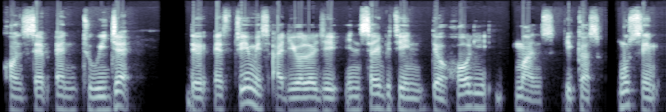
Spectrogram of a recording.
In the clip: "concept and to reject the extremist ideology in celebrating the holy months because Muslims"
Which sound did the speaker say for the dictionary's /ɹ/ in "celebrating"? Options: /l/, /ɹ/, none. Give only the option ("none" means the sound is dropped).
none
